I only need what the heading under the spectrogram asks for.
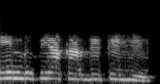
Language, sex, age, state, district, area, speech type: Urdu, female, 60+, Bihar, Khagaria, rural, conversation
